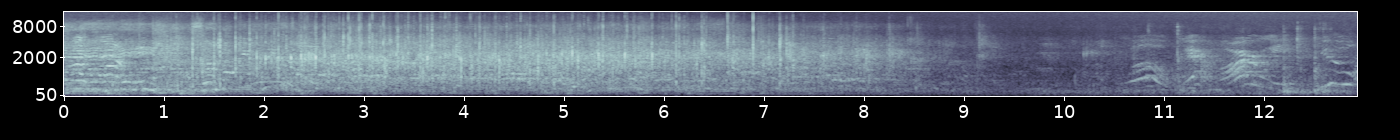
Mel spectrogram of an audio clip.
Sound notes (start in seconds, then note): 1.0 audience applauding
